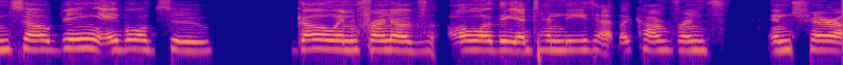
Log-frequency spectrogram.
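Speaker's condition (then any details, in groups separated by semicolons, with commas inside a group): Spastic cerebral palsy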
